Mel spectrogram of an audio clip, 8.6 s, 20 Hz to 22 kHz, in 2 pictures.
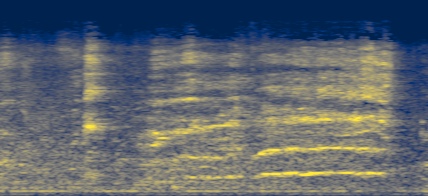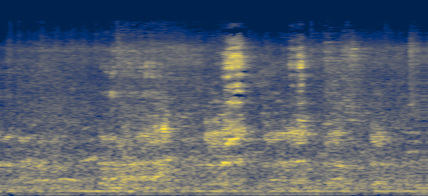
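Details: Pigs crying at the Minnesota State Fair, 2017: one long, drawn-out whining squeal lasting about two seconds with a slight rise and fall, followed by shorter grunting cries amid a background of fairgoers' voices and hum.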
